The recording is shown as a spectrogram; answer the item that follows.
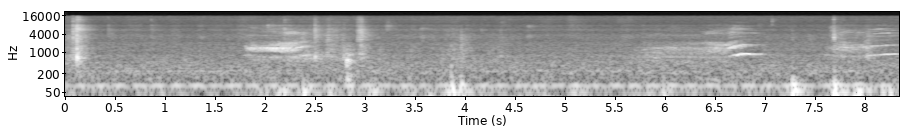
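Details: Maine Coon kittens playing indoors at a breeder in Tokyo, Japan; short, thin rising meows around the second mark and a cluster of three more near the end, over a steady low hum with soft knocks.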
